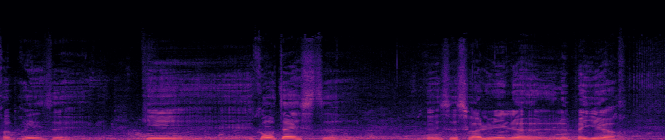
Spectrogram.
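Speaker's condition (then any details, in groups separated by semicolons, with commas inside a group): Parkinson's disease; no teeth left due to bone weakening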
